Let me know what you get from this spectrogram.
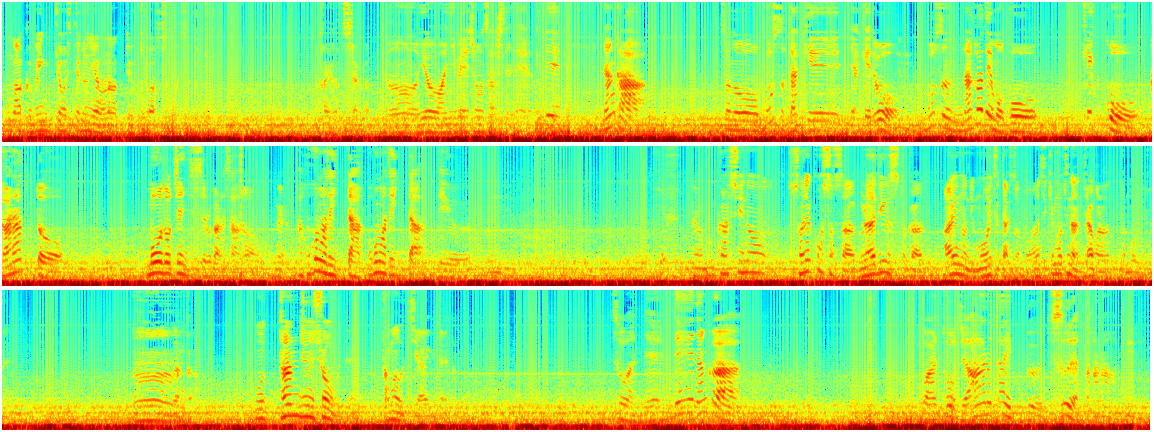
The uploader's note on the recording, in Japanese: ラーメン屋に行く道中に収録しました。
